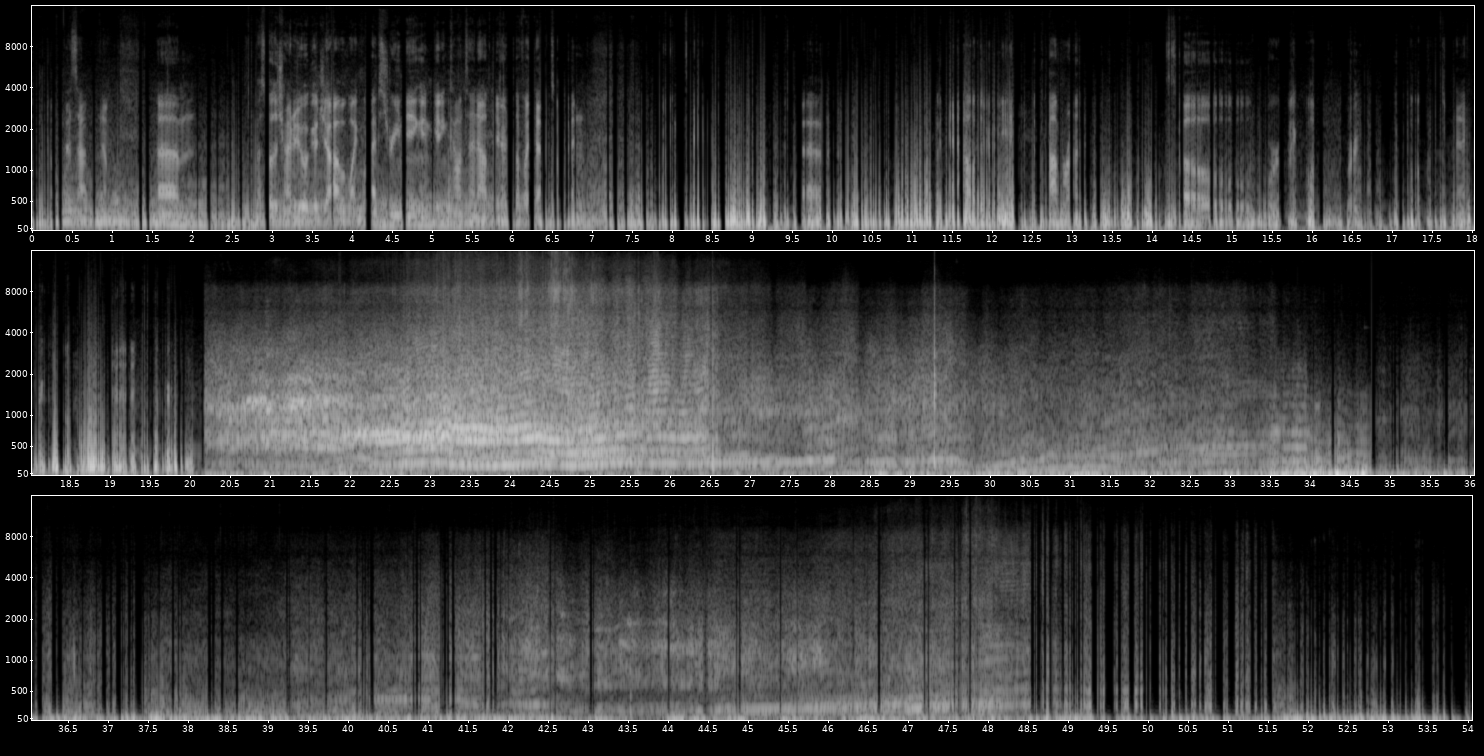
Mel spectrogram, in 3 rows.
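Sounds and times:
car engines revving: 0:00.0 - 0:51.8.

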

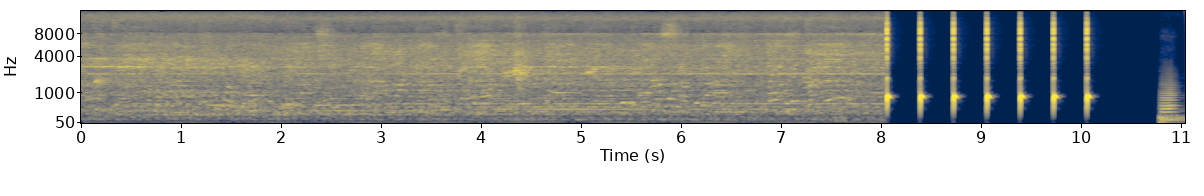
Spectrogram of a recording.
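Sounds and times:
noisy background: 0:00.0 - 0:08.0
brass music: 0:10.8 - 0:11.0.

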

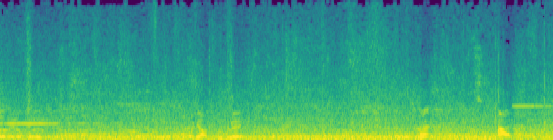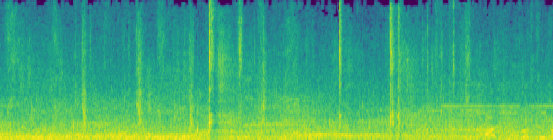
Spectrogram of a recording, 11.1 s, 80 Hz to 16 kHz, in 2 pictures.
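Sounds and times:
voices in a large hall: 0:00.0 - 0:11.0
fencing blades clicking and tapping: 0:07.4 - 0:08.1, 0:08.8 - 0:09.9.

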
